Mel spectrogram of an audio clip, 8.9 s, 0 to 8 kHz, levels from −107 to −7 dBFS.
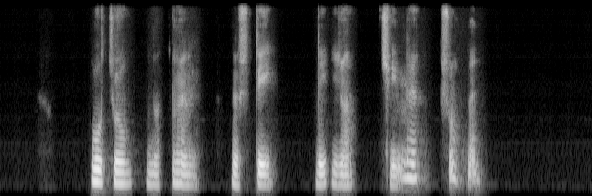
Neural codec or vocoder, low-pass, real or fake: autoencoder, 22.05 kHz, a latent of 192 numbers a frame, VITS, trained on one speaker; 7.2 kHz; fake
